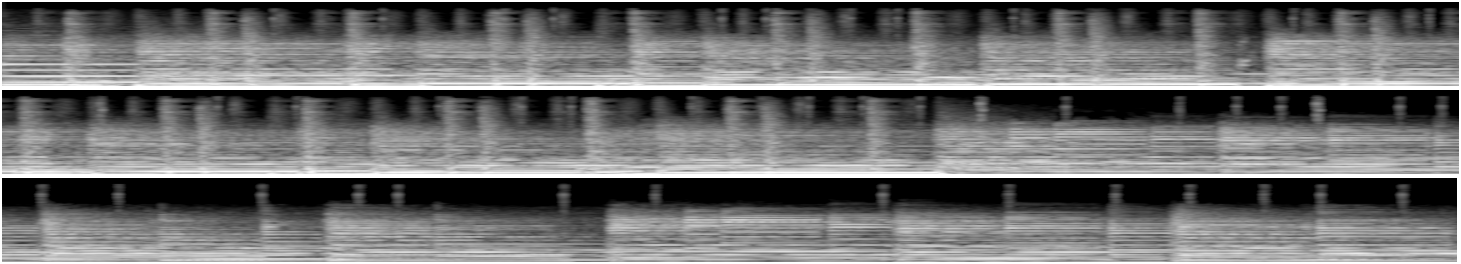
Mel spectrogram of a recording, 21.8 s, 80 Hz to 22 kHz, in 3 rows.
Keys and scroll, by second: 2.6 z, 15.4 Up, 18.8 z.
